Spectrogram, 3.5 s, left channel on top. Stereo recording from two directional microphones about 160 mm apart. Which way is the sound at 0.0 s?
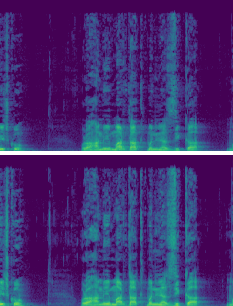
35° right (ahead or behind).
